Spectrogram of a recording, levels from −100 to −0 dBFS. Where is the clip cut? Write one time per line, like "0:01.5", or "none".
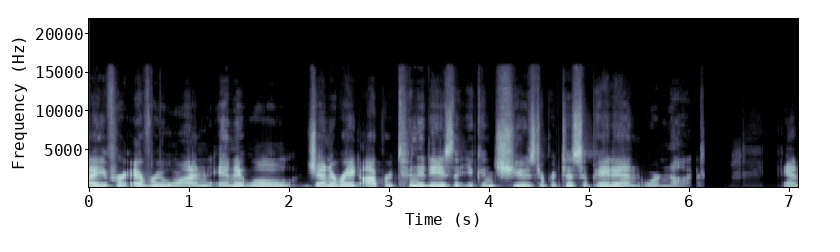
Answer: none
